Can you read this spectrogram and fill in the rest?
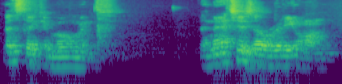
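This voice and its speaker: A man's voice: fairly low pitch, animated, moderate pace, a little mellow. Echoey, distant man with an Israeli accent. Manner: emphatic, rhetorical questions, builds points by repetition. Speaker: guest speaker. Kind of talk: reflective spoken lecture on history. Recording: echoey room, distant microphone.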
